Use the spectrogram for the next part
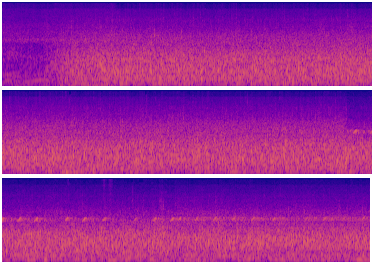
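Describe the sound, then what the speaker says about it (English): Steady rushing stream tumbling down a set of rapids into a deep pool at a swimming spot in the Australian outback; a continuous broadband roar close by, unbroken from start to finish. "sort of comes down the rapids there into a bit of a hole"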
